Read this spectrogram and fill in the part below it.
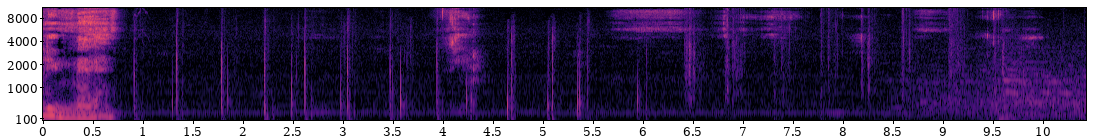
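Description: Footsteps tap on cobblestones at a steady walking pace.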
